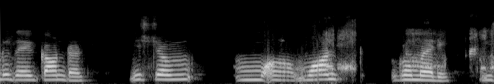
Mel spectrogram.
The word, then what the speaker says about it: Montgomery: It is Montgomery. T is silent.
